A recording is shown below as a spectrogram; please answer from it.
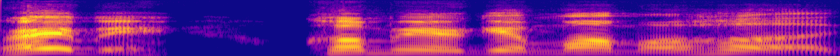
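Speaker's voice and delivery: deep, loud ghostly voice. Retelling a dream where a spirit posing as mama calls: imitating a deep spirit voice. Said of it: "that voice was deep".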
